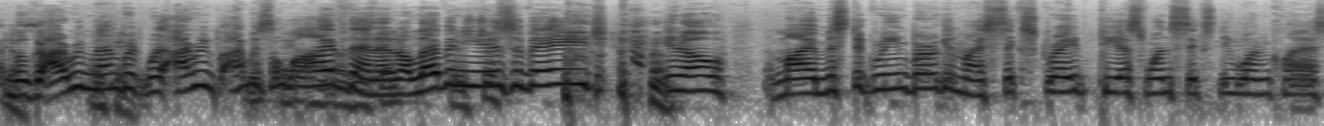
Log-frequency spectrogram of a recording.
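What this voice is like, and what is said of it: Brooklyn accent. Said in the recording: “Brooklyn, of course. Can't you tell by the accent?”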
